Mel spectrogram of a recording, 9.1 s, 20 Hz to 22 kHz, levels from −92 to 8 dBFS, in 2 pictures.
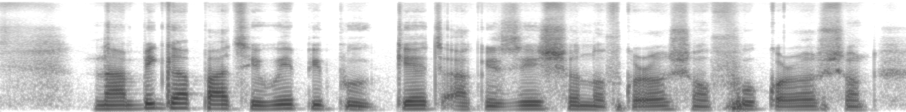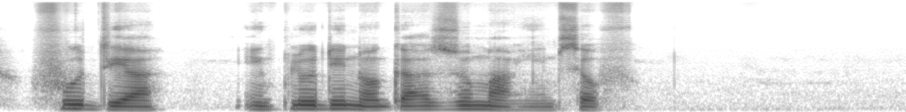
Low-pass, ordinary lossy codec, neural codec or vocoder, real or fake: none; none; autoencoder, 48 kHz, 128 numbers a frame, DAC-VAE, trained on Japanese speech; fake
